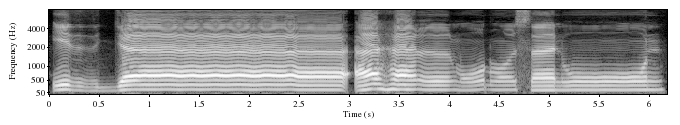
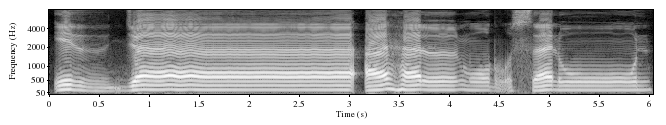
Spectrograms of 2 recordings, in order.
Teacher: tersebut pada satu kata maka kita namakan dengan mad wajib muttasil panjangnya adalah kita memanjangkan sepanjang empat harakat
